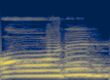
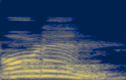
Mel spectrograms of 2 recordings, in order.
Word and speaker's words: Auden: इसको ऑर्डेन पढ़ेंगे, ऑर्डेन, इसका प्रोनाउंसिएशन ऑर्डेन होगा।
